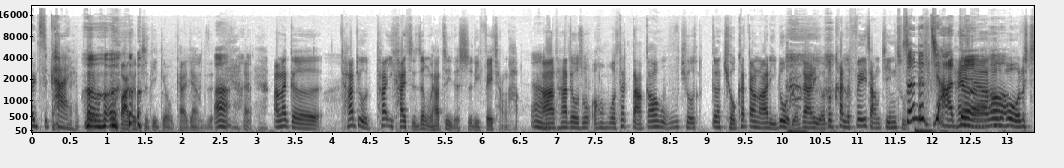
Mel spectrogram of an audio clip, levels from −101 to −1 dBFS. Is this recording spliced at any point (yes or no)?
no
